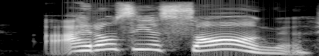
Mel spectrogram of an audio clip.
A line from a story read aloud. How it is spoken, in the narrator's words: she screams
